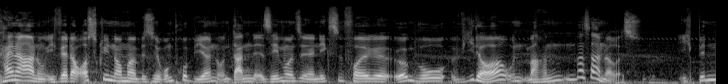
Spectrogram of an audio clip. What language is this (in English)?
German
